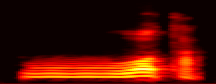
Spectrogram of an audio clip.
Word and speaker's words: water: In letter R in patch, we don't pronounce R in final possession or in the final word in patch. So in patch, it's water. So here it's like O, this is T, R is not pronounced, it's something like schwa, it's water.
